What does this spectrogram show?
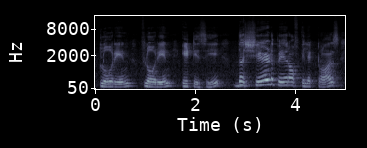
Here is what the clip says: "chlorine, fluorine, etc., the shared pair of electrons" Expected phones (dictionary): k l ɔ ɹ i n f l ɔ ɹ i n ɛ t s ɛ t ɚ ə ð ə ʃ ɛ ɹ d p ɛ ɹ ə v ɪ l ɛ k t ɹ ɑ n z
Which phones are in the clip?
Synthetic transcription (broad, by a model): k l ɔ ɹ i n f l ɔ ɹ i n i t i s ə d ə ʃ ɛ ɹ d p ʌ ɹ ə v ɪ l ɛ k t ɹ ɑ n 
